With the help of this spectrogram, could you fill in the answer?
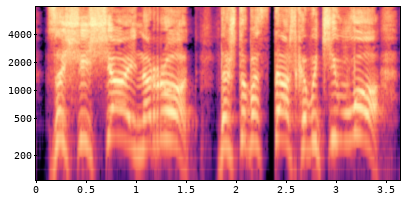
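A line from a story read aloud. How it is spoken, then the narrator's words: Choking, frantic shout. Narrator (Russian): захлебываясь, закричал Никешка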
